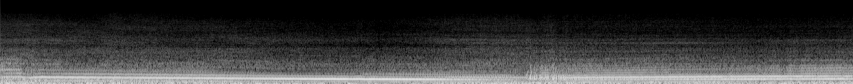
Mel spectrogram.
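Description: Kawasaki ZX-10R's inline-four engine pulling in second gear, its revs sinking slowly for about five seconds. Then, after a brief rough patch a little past halfway, the revs climb steadily again.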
